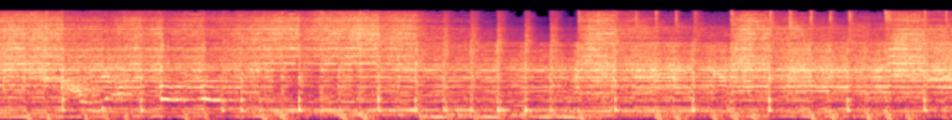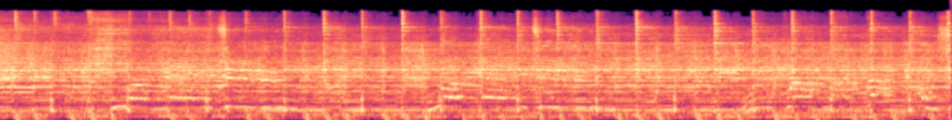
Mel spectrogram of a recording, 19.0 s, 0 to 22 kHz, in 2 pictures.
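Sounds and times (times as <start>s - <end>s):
distorted electric guitars: 0.0s - 19.0s
drum kit: 0.0s - 19.0s
person singing: 10.6s - 12.7s, 13.8s - 15.7s, 17.0s - 19.0s.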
